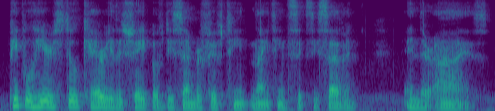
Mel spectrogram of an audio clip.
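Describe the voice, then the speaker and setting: A man playing a brooding, world-weary paranormal investigator in somber, measured first-person horror narration. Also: lowish voice, vocal fry, a little mellow. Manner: somber, measured, literary storytelling. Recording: dull audio, faint noise.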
